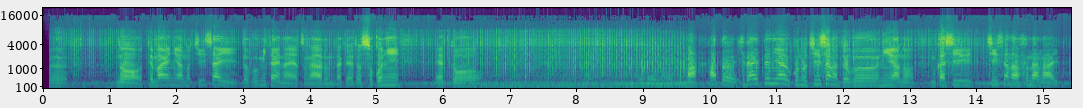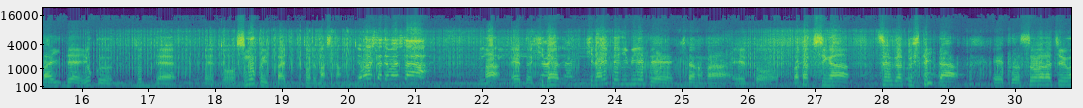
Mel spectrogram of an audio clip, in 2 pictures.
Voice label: car-to-car wireless talking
